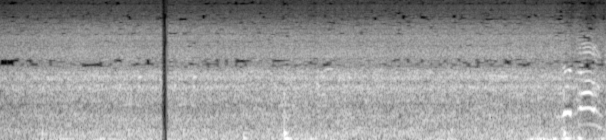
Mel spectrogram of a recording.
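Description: Whitewater rapids rushing steadily around an inflatable raft, heard close up as an even wash of noise, with a momentary break in the sound about a second and a half in.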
